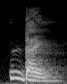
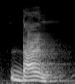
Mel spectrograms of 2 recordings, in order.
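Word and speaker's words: dyne: आणि न्यूटनचं CGS युनिटला आपण म्हणतो डाइन. काय म्हणतो, डाइन. डाइननी डायन डाइन डाइन स्पेलिंग तुम्हाला लिहितो, तुम्ही त्याला डाइन म्हणा, डायन म्हणा, इन अकॉर्डिंग टू काही म्हणू शकता.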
